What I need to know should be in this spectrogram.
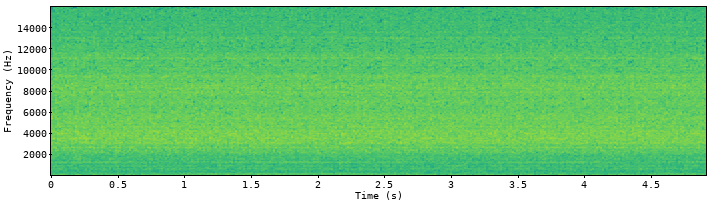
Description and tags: Created using spectral freezing max patch. Some may have pops and clicks or audible looping but shouldn't be hard to fix.
Background, Freeze, Perpetual, Sound-Effect, Soundscape, Still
